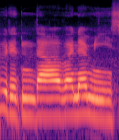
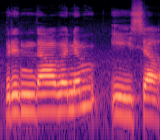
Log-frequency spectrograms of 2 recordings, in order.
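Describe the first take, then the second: First: The two words are joined into one word. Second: The two words are said as separate words.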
